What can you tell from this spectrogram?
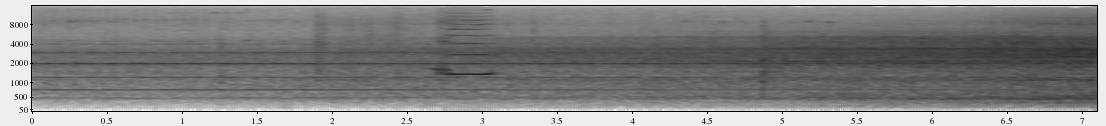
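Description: Mechanical bells of a Dutch AHOB level crossing ringing steadily, while an approaching NS DDZ double-deck electric train makes a rushing noise that grows louder toward the end. A short, loud high beep sounds about three seconds in.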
